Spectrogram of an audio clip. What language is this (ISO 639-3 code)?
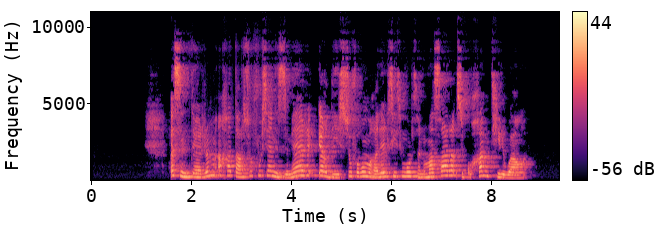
kab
